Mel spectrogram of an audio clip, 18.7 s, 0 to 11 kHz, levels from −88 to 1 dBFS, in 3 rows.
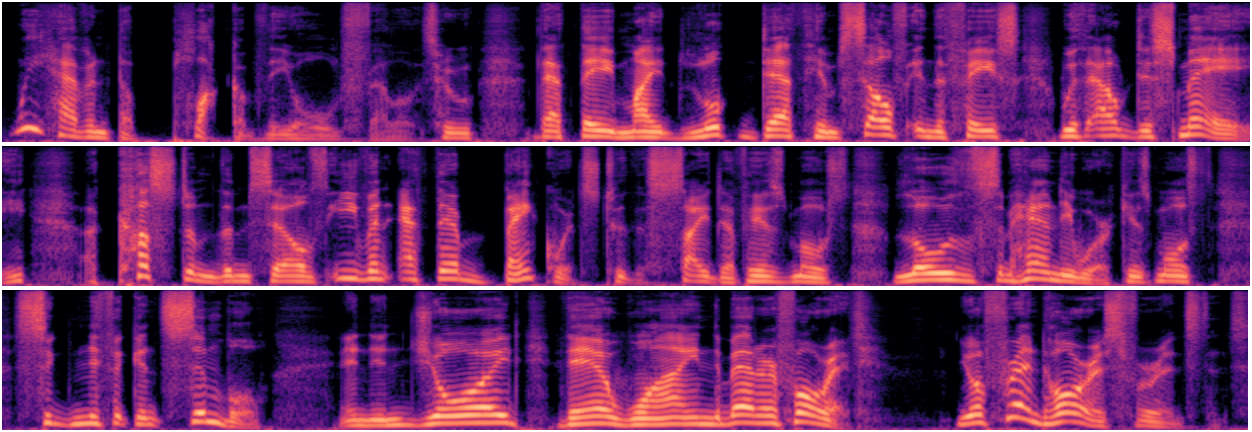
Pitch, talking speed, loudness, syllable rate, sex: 135 Hz, 155 wpm, -18 LUFS, 4.7 syllables/s, male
